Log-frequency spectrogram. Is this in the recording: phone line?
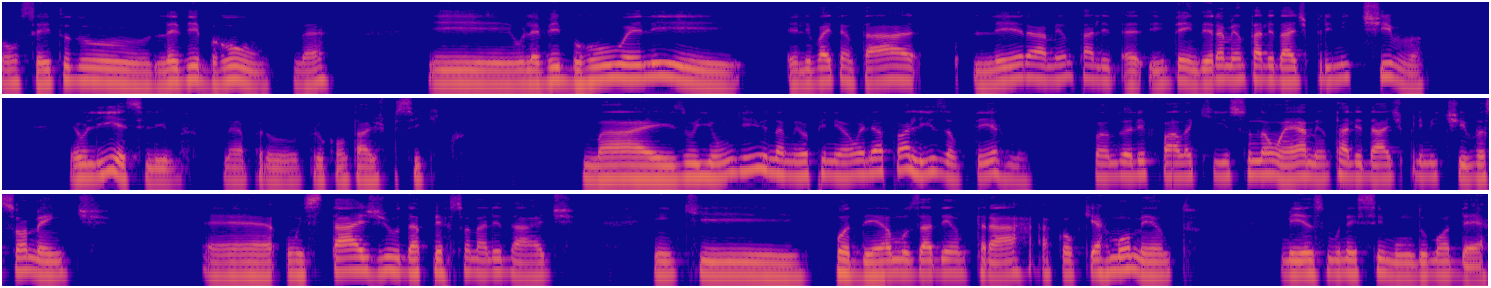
no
